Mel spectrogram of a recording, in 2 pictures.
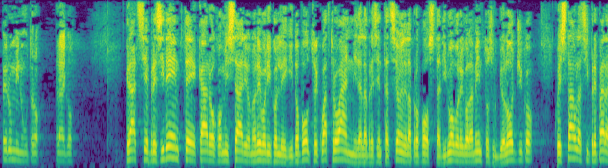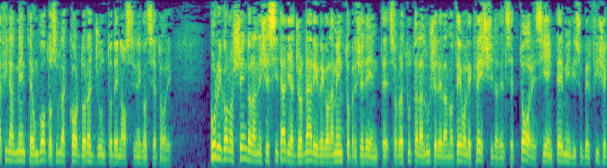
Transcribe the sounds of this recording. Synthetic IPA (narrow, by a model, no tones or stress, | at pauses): peɾumminuːt̪o | pɾɛːɡo | ɡ̥ɾat̪sːjepɾesid̪ɛnt̪ekaːɾokomːisːaːɾjoonoɾeːvolikolːɛːɡid̪ɔːpoolt̪ɾekwat̪ːɾoanːid̪alːapɾezent̪at̪sːjoːned̪elːapɾopɔst̪ad̪inwɔːvoɾeɡolament̪osulbiolɔːd͡ʒiko | kwest̪awlasipɾepaːɾafinalment̪eauɱvɔːt̪osulːakːɔrd̪oɾad͡ʒːunt̪od̪ejnɔst̪ɾineɡot̪sːjat̪oːɾḭ | purːikonoʃːɛnd̪olanet͡ʃesːit̪ad̪iad͡ʒːornaːɾeilreɡolament̪opɾet͡ʃed̪ɛnt̪esopɾat̪ːut̪ːoalːaluːt͡ʃed̪elːanot̪eːvolekɾɛʃːit̪ad̪elset̪ːoːɾesiːaint̪ɛrminid̪isuperfiːt͡ʃe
